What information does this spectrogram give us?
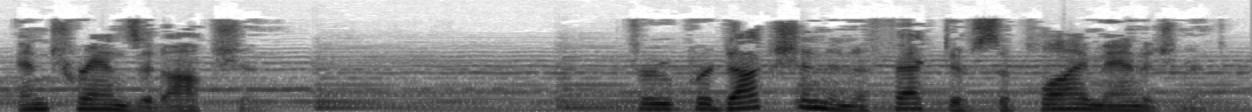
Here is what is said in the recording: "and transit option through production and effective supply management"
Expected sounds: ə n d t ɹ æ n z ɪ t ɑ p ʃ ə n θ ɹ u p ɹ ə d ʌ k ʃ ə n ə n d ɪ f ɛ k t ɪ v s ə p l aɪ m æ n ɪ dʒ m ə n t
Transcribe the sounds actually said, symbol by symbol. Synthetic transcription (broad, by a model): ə n t ɹ æ n z ɪ t ɑ p ʃ ə n θ ɹ u p ɹ ə d ʌ k ʃ ə n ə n ɪ f ɛ k t ɪ v s ə p l aɪ m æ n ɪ dʒ m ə n t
